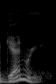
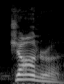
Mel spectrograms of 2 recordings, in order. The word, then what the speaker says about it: genre: It's a rule of the Genry.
